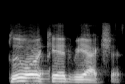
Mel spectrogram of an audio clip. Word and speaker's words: Blue Orchid Reaction: I'm going to try to pronounce it right because I know I pronounced it Orchard originally, but it's Blue Orchid Reaction.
